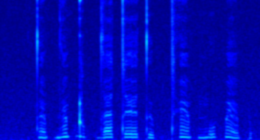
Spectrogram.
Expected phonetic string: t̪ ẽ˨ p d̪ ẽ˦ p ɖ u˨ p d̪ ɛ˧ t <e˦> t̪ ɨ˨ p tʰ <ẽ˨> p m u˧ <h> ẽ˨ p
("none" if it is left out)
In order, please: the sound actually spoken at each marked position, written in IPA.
e˧, ẽ˦˨, p

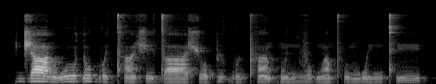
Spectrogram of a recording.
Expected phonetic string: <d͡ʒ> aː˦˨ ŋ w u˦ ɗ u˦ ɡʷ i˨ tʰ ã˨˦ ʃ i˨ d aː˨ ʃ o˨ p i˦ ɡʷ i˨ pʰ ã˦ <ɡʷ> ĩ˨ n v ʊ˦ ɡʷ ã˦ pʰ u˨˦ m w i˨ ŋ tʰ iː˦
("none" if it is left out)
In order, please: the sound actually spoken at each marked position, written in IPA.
d͡ʒ, kʷ

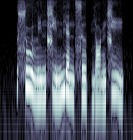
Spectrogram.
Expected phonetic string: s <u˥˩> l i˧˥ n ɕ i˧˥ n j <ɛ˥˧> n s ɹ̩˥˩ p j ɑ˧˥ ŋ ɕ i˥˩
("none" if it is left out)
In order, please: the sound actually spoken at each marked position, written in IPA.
u˥˩, ɛ˥˧

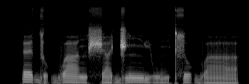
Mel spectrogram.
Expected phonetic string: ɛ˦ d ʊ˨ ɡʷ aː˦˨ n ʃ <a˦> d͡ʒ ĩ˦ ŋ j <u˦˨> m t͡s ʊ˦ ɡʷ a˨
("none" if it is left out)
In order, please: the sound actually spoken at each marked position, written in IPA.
a˨, u˨

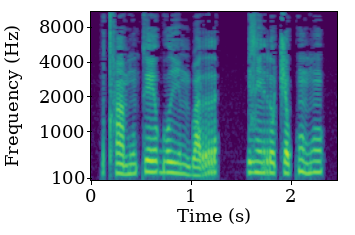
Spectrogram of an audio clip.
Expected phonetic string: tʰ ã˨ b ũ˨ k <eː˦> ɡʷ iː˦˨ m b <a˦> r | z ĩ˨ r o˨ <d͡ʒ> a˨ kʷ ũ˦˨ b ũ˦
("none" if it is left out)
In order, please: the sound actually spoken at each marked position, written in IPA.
eː˦, a˨, t͡ʃ

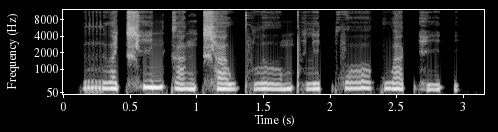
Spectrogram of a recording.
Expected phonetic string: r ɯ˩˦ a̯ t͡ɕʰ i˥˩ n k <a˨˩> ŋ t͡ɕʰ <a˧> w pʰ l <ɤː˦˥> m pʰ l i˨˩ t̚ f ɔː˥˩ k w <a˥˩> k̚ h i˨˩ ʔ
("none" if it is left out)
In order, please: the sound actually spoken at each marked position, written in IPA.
a˨˩, a˧, ɤː˧, a˥˩

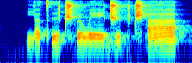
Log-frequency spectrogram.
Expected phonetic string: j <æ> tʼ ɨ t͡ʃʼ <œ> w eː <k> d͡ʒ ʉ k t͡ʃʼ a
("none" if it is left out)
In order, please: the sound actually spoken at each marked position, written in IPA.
ɐ, ɵ, none

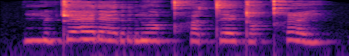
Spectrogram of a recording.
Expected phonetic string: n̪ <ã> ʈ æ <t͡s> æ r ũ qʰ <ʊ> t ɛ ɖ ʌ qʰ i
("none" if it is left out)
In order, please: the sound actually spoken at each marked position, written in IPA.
ə̃, ɾ, ʊ

